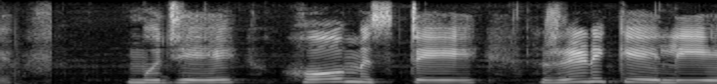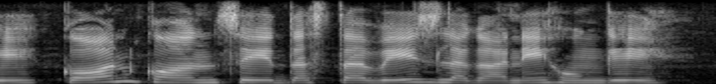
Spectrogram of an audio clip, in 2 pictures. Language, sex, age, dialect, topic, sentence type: Hindi, female, 18-24, Garhwali, banking, question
